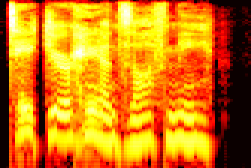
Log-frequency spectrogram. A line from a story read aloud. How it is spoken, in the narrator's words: I growl, I've never heard my own voice sound so wild and desperate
